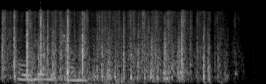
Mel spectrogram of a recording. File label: wings flapping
